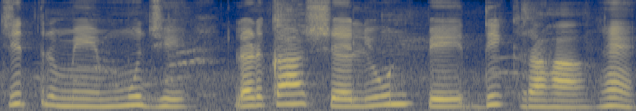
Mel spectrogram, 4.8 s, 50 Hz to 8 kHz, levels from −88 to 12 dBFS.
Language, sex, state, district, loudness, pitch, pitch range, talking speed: Hindi, female, Madhya Pradesh, Katni, -16 LUFS, 205 Hz, 190-240 Hz, 115 wpm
